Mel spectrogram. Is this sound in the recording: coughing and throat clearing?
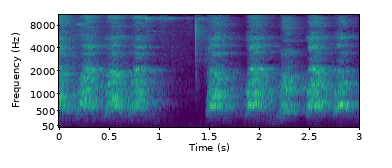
no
